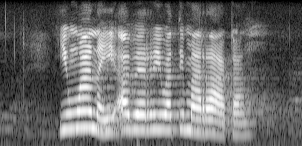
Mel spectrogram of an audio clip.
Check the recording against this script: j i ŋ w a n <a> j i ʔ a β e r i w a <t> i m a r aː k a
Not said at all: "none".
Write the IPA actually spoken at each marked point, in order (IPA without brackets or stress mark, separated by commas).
a, t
